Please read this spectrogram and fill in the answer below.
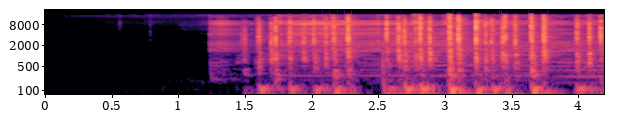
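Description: Venetian blind slats clattering as a hand pushes them apart: a fast run of sharp clicks and rattles with heavy low thumps, starting about a second in.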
